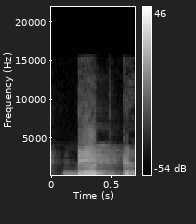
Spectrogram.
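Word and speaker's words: debt: के पहले बी है तो हम यहां पे बी को नहीं पढ़ेंगे मैन लीजिए नहीं होता तो हम कैसे पढ़ते डेट हम कैसे पढ़ते ऐसे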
